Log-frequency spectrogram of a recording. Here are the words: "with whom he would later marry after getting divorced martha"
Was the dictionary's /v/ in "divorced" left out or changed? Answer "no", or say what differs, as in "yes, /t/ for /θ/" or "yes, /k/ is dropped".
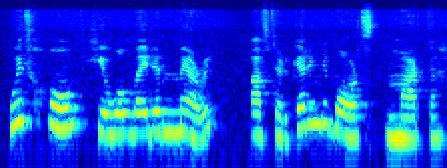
yes, /b/ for /v/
